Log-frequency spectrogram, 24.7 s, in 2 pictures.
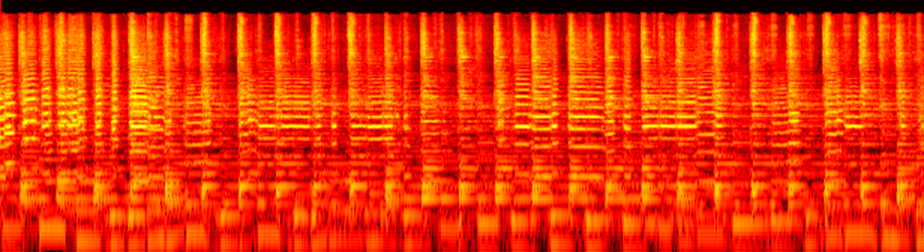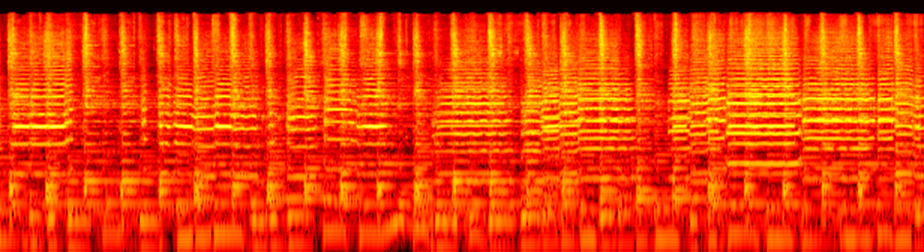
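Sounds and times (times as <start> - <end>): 
mariachi music: 0.0 - 24.6.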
